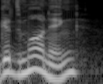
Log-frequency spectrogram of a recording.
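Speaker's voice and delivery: put-on high, loud German-Swiss accent. Joking about someone hovering over your bed: Klaus Schwab German-Swiss accent. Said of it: "what's his accent? You guys got that, like, that German Swiss".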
